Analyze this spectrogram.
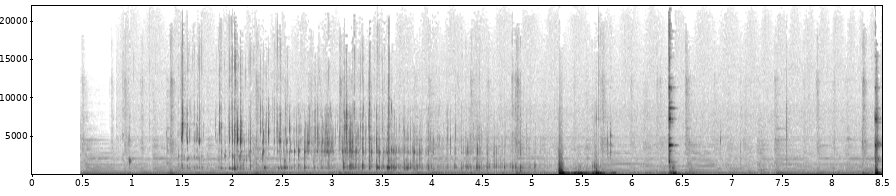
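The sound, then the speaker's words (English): Fresh hop beer being poured, a faint liquid trickle with drips over a low steady hum, broken by a few sharp glassy clinks, with one bright clink at the very end. “That's the sound of fresh hop beer, baby. Fresh hops.”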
